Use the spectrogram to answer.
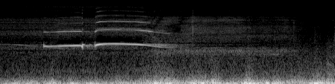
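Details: A European golden plover, which breeds on UK hill moorland, gives a single sad, plaintive whistle, held about a second and sliding slightly downward at the end, over a heavy rumble of wind.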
